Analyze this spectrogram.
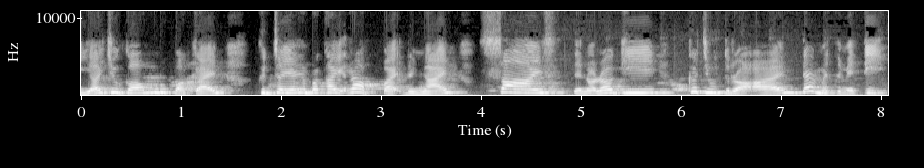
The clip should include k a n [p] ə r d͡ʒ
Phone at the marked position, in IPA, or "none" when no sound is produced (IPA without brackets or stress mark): k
